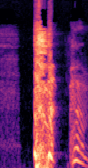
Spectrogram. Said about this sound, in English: I've had that cough for the past hour.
